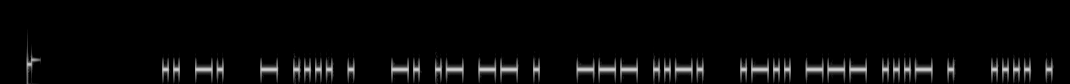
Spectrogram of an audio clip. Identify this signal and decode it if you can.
Morse code, heard as a keyed tone, about 22 wpm, 700 Hz. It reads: IN THE NAME OF LOVE HE
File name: practice / 22wpm / Sentences with 4-Word Phrases - 22wpm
